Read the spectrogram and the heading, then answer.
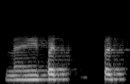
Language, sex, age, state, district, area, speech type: Hindi, female, 30-45, Uttar Pradesh, Ghazipur, urban, conversation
